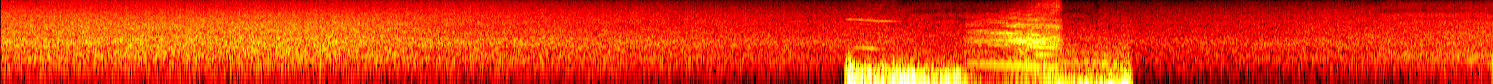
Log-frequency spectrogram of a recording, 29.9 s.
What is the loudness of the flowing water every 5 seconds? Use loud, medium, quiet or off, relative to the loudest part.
loud, loud, medium, medium, quiet, medium.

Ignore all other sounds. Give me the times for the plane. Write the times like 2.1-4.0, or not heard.
16.9-22.6.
